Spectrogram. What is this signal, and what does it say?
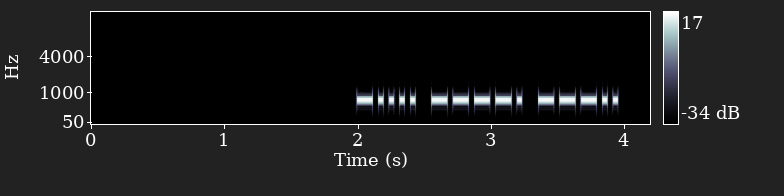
Morse code, heard as a keyed tone, about 26 wpm, 700 Hz. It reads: 698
